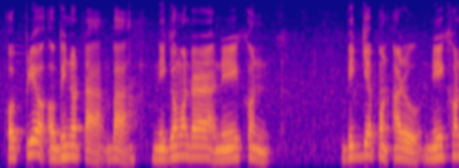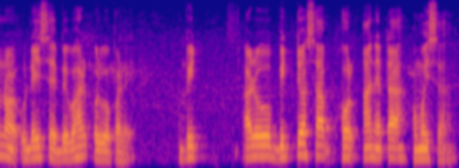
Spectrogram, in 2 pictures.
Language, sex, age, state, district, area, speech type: Assamese, male, 18-30, Assam, Tinsukia, urban, spontaneous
